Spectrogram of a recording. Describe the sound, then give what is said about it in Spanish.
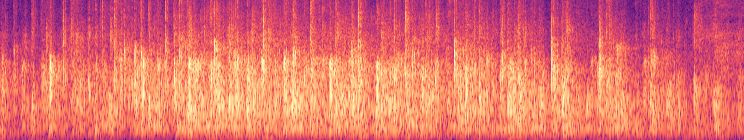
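A church audience bursts into sustained applause for the Lord during a sermon, many hands clapping in a dense, steady wash that holds at an even level for several seconds with no voices over it. “Un aplauso al Señor.”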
